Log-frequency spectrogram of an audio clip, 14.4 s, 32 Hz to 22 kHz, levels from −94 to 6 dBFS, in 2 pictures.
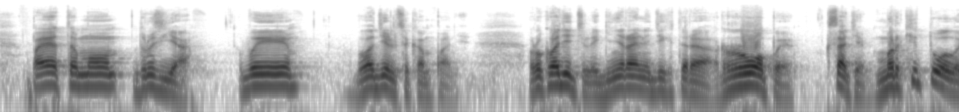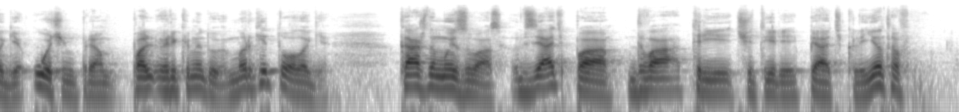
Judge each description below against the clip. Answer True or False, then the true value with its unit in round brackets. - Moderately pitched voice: False (120 Hz)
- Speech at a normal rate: False (105 wpm)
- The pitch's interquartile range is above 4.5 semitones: True (5.3 semitones)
